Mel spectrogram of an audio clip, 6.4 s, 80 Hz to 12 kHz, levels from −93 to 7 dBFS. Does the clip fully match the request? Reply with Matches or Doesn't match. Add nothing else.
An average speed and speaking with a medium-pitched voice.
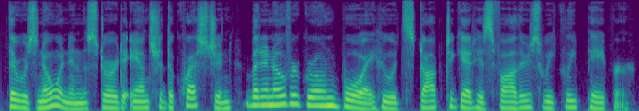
Doesn't match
